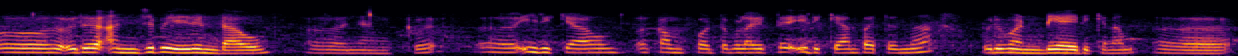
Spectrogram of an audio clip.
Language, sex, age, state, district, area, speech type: Malayalam, female, 18-30, Kerala, Thrissur, urban, spontaneous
